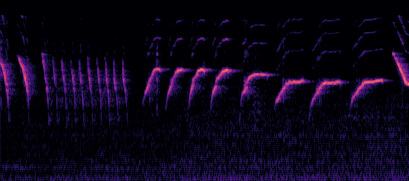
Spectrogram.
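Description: A Belgian canary sings a rapid trill, then a series of bright upslurred whistled notes about three per second, high and clear with no other sounds.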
